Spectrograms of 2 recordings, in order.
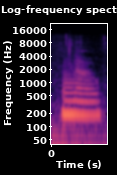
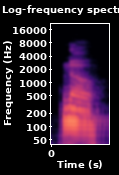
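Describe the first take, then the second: First: It is said softly and gently. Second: It is said harshly, like a villain.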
